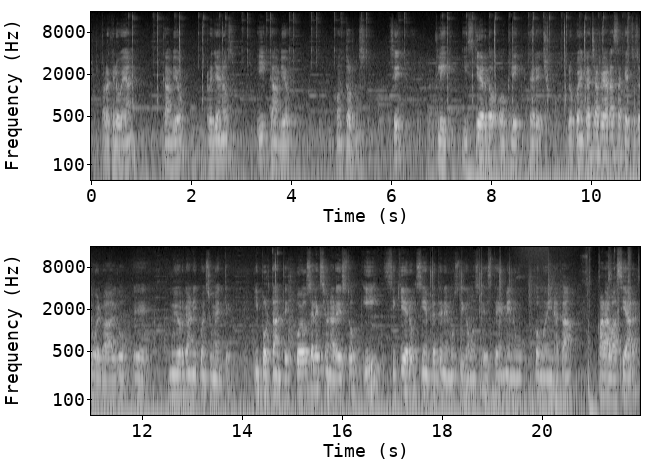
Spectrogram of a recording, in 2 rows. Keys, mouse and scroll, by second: 1.0 click, 1.5 click, 2.0 click, 2.4 click, 2.8 click, 3.3 right click, 3.7 right click, 4.2 right click, 4.7 right click, 5.2 right click, 5.7 right click, 6.4 right click, 7.3 click, 7.8 click, 8.2 click, 8.6 click, 9.0 click, 9.3 click, 9.6 click, 10.0 click, 10.4 click, 10.9 click, 11.8-12.7 scroll, 14.9 click, 15.9 scroll down 4, 21.7 click.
